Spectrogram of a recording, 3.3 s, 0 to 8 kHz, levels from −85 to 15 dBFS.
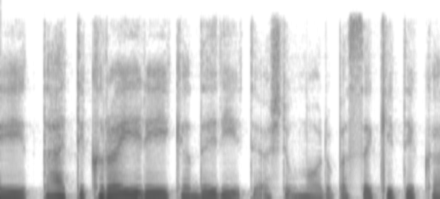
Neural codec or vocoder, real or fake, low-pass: codec, 24 kHz, 0.9 kbps, DualCodec; fake; 7.2 kHz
